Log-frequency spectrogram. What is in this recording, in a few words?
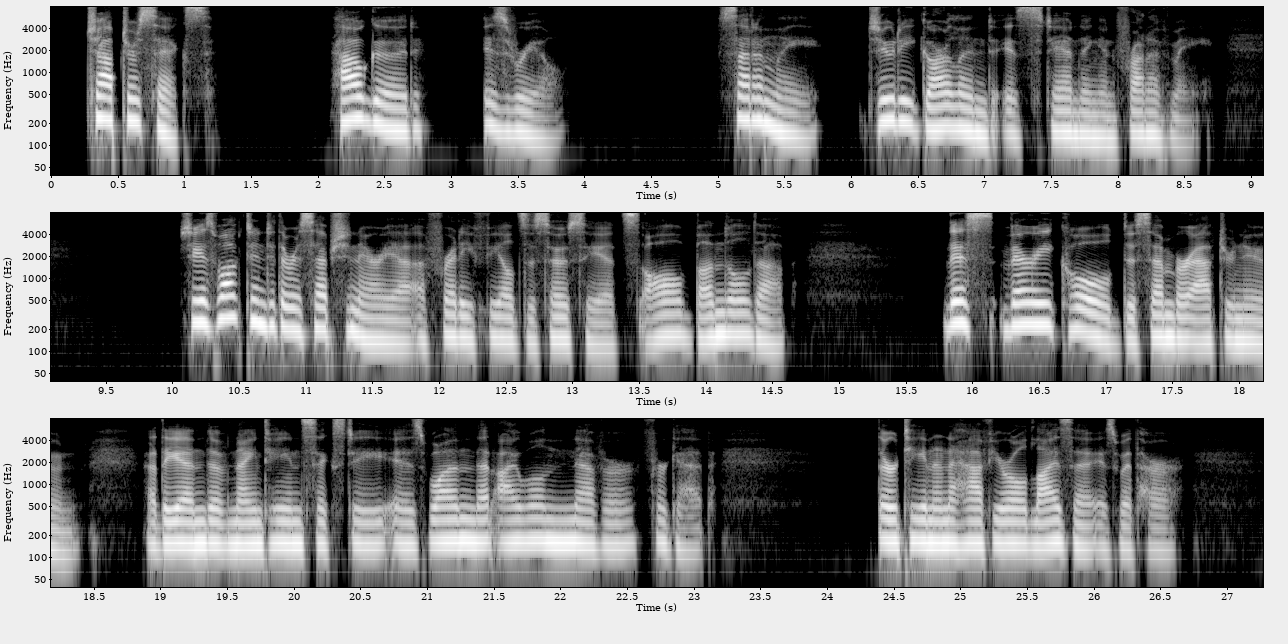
audiobooks memoir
